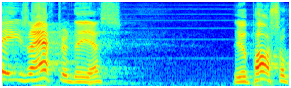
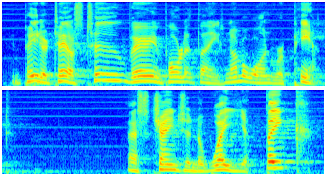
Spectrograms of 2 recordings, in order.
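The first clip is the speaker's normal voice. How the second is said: ordinary delivery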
